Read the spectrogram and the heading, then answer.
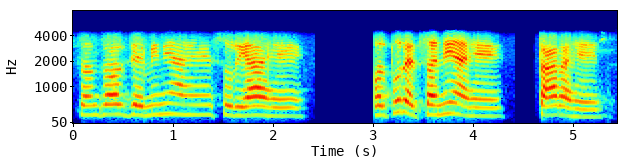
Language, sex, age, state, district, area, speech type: Marathi, female, 60+, Maharashtra, Kolhapur, urban, conversation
